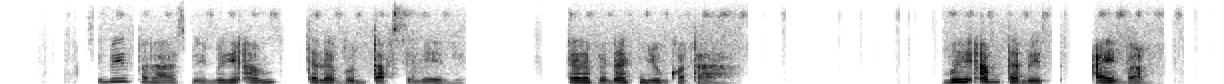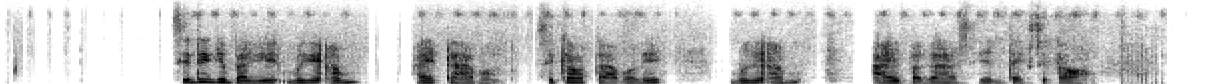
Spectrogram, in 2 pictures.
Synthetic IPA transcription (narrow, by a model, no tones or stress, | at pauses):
sibiːlpalasbiməŋiʔɐmtɛlebuntɐfsibil | tɛlɛbinɐk̚ɲuŋkɔtaːl | məŋḭʔɐmtɐmit̚ | ʔajbaŋ | sidiŋɡibaŋiməŋḭʔɐm | ajtaːbɔn | sikawtaːbɔli | məŋḭʔɐm | ʔajbaɡaːsjəntɛksikawam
